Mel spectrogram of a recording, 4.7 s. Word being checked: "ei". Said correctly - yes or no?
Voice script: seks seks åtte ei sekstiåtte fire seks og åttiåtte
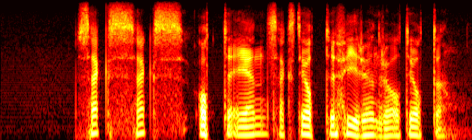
no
